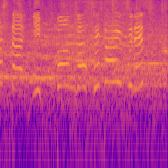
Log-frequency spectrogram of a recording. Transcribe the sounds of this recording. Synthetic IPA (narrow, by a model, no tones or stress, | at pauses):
ɕt̪aɲipːoŋɡase̞kajt͡ʃid̪es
